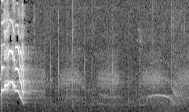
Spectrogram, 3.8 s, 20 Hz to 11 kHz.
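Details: Flock of about 20 yellow-tailed black cockatoos in bush on Phillip Island, Australia, September 2016: a loud harsh wailing cry dropping steeply in pitch, then a fainter drawn-out descending wail from another bird over soft hiss.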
